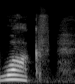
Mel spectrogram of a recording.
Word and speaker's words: Waqf: going on between the Waqf and the Israeli police. Is that how you pronounce it? W-A-Q-F? Waqf. Yeah.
